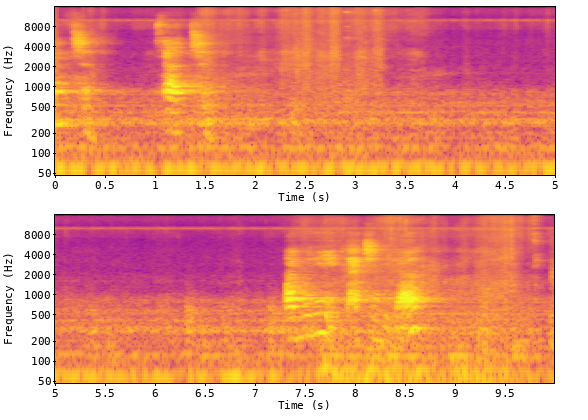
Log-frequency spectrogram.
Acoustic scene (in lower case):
elevator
